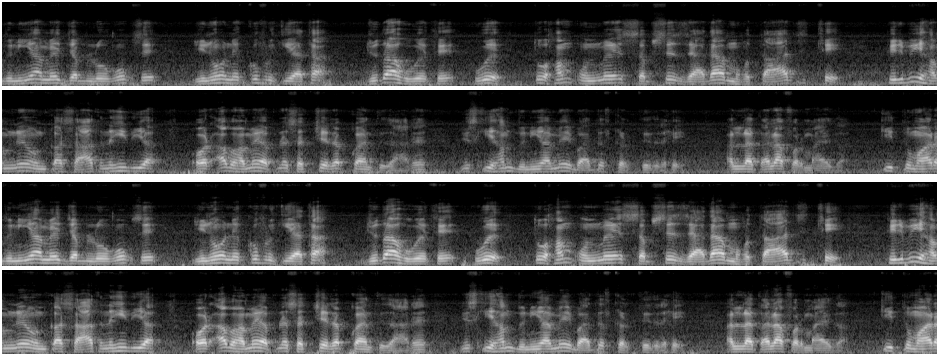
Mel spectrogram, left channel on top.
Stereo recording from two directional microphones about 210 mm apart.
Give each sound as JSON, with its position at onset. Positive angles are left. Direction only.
{"t": 0.0, "sound": "speech", "side_deg": -20}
